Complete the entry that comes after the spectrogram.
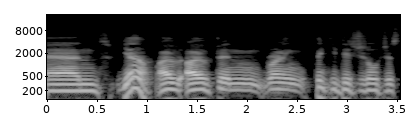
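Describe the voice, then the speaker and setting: In a Northeastern US accent, a man speaks at a fairly slow pace with a fairly low pitch and a dark, mellow tone. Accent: American Northeast. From US Northeast, Brooklyn. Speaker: conference founder and event organiser. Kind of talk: podcast interview. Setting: remote call from North Carolina.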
